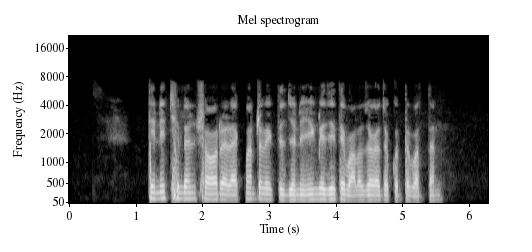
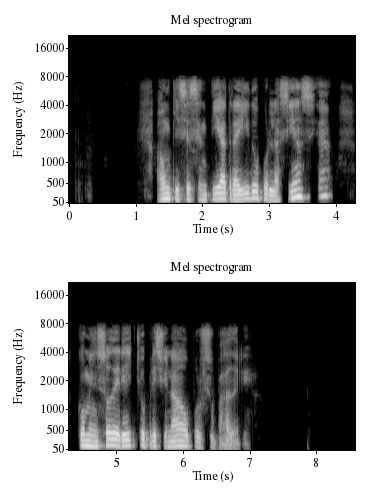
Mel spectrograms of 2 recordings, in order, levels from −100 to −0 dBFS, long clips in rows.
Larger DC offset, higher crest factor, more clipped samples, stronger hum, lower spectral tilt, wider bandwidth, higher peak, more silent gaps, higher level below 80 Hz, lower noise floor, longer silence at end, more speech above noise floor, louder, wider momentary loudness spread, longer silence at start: neither; about the same, 16 dB vs 18 dB; neither; neither; about the same, -7.5 dB/octave vs -6.5 dB/octave; second, 7.2 kHz vs 8 kHz; about the same, -2 dBFS vs -4 dBFS; second, none vs 4.30-4.42 s; about the same, -56 dBFS vs -56 dBFS; first, -79 dBFS vs -69 dBFS; second, 0.7 s vs 1.75 s; first, 63 dB vs 50 dB; first, -17 LUFS vs -20 LUFS; second, 5 LU vs 15 LU; second, 1.2 s vs 1.35 s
